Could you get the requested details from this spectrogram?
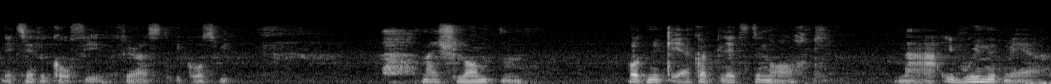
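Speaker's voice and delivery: Viennese accent. Showing how the Vienna accent sounds after calling it softer: soft Vienna accent. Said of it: "The Vienna accent is much softer".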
